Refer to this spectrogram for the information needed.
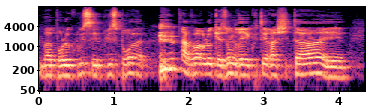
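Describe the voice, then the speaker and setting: Over noticeable background noise, a man with a fairly high pitch speaks at a moderate pace in a flat monotone. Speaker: band member. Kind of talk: casual interview.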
